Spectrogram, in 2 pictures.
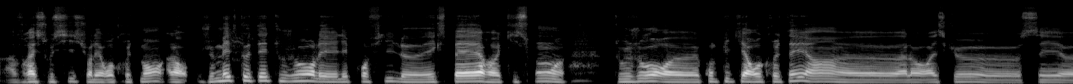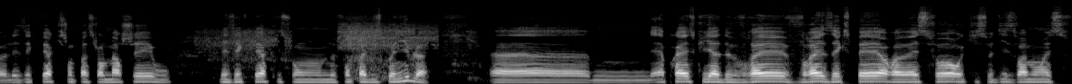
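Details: Adult male speaker; Normal voice.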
